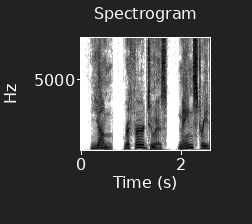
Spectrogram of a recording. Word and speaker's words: Yonge: The longest street in the world is Yonge Street, pronounced Young, referred to as Main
